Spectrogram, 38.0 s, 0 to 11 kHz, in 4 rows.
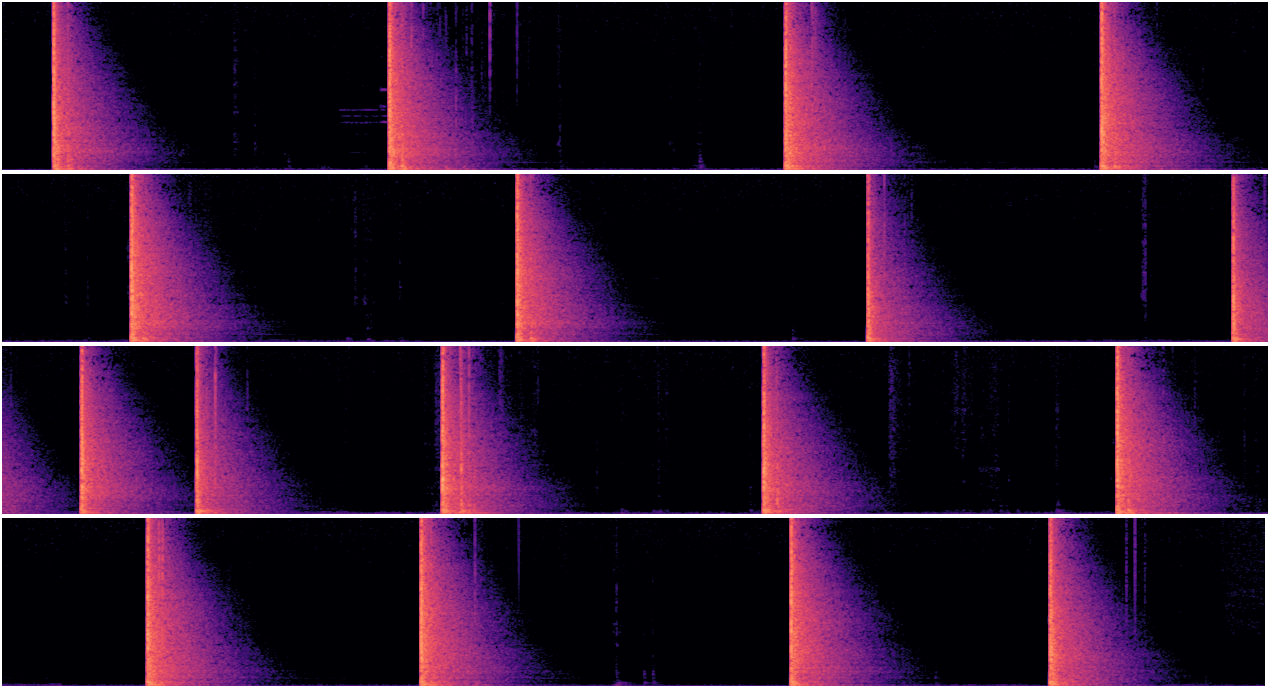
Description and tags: Wood Hit 01
Nice solid, percussive hits on plywood. Recorded in a 28,000ft³ shop hence the natural reverb.
Rode M3 > Marantz PMD661.
bang, boom, drop, explosion, hit, impact, percussion, percussive, pop, pow, shield, smack, strike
